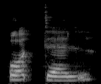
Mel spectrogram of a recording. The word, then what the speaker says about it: hôtel: The reason H gets an apostrophe is because the H is silent.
